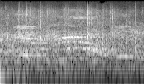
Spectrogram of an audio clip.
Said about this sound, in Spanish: Si puede darle un aplauso al Señor, déselo esta tarde.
